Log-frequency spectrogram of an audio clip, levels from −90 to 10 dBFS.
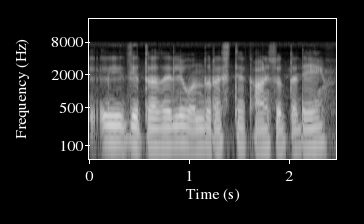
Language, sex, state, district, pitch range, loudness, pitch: Kannada, male, Karnataka, Koppal, 105-115 Hz, -16 LUFS, 105 Hz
